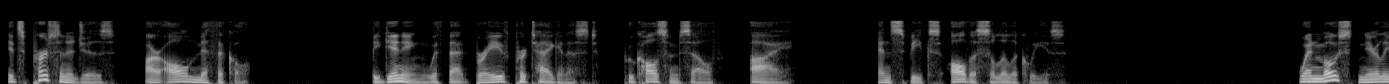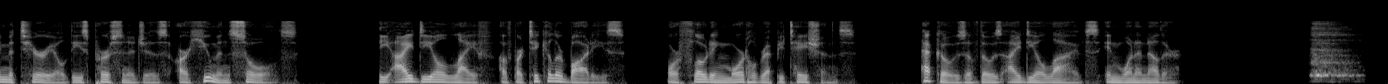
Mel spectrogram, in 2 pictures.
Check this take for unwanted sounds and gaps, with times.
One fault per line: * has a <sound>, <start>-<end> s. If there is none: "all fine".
* has a sigh, 27.0-27.6 s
